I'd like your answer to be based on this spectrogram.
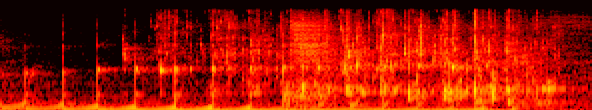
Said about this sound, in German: Ich würde würd sagen, wir gießen, ähm, wir fangen ja. gleich mal an und gießen das. Ja, probieren natürlich direkt.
